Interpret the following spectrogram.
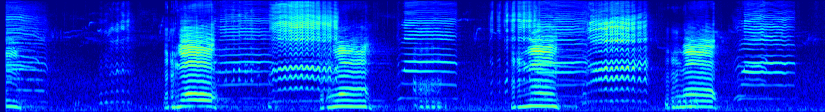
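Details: Zwartbles lambs on a regenerative farm in County Kilkenny, Ireland, calling desperately and confused while their mothers leave them to eat breakfast; loud, wavering, harmonic-rich bleats come in about six bursts, some overlapping, with short pauses between.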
